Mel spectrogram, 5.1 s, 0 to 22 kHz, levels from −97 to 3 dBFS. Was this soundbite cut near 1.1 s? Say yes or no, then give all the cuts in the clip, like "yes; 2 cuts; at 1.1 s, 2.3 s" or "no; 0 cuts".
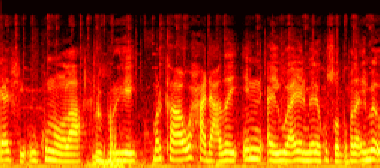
yes; 1 cut; at 1.1 s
